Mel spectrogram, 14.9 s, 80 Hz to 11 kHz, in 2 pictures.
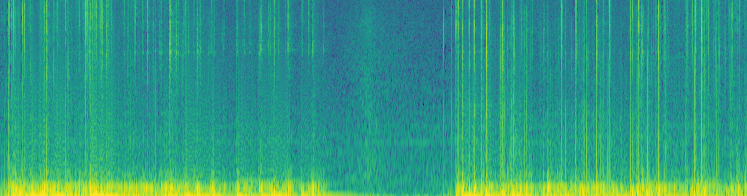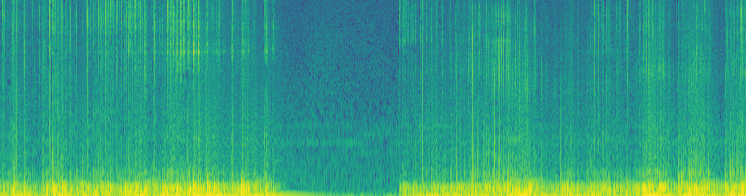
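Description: Long nails and fingertips scratch the hollow steel mesh grille of a silver Blue Yeti microphone, producing a dense, rumbling, scratchy texture concentrated in the low end. The scratching fades into two brief near-silent pauses, around 3.5–4.5 s and 10.5–11.5 s, before resuming at full strength.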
